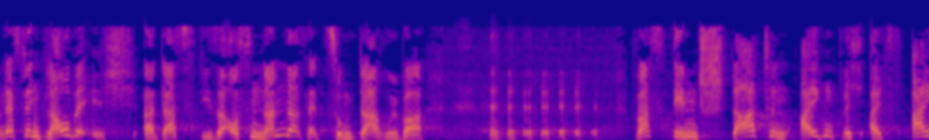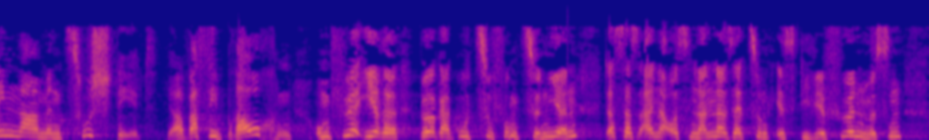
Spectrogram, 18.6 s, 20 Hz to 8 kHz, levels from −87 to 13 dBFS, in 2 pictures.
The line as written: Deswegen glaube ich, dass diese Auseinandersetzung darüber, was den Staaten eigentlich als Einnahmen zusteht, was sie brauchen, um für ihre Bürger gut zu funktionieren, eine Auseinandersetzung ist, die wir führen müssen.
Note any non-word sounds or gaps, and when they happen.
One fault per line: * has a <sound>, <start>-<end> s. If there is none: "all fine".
* has a laugh, 4.5-6.1 s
